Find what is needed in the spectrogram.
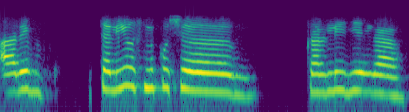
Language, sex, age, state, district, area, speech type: Hindi, female, 45-60, Uttar Pradesh, Azamgarh, urban, conversation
